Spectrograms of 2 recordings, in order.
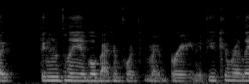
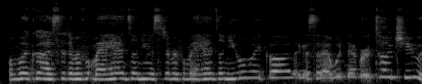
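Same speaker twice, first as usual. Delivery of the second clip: high, rapid mock panicked pleading; imitated crying breakdown; 8 semitones higher, much faster than usual. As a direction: imitate him losing it in frantic, rising apologies. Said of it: "breaking down crying".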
